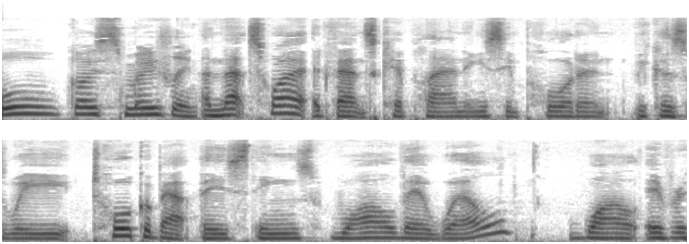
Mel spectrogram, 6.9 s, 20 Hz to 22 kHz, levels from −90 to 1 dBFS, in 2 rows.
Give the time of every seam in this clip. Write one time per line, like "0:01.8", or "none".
0:01.0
